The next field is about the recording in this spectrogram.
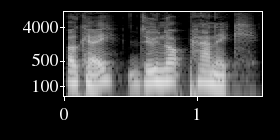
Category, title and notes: Speech > Solo speech
Fear - okay do not panic
dialogue, do, fear, FR-AV2, Human, Male, Man, Mid-20s, Neumann, not, NPC, okay, oneshot, panic, singletake, Single-take, talk, Tascam, U67, Video-game, Vocal, voice, Voice-acting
